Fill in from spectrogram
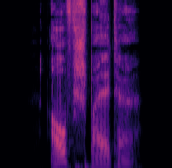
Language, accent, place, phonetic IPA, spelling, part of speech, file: German, Germany, Berlin, [ˈaʊ̯fˌʃpaltə], aufspalte, verb, De-aufspalte.ogg
- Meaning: inflection of aufspalten: 1. first-person singular dependent present 2. first/third-person singular dependent subjunctive I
